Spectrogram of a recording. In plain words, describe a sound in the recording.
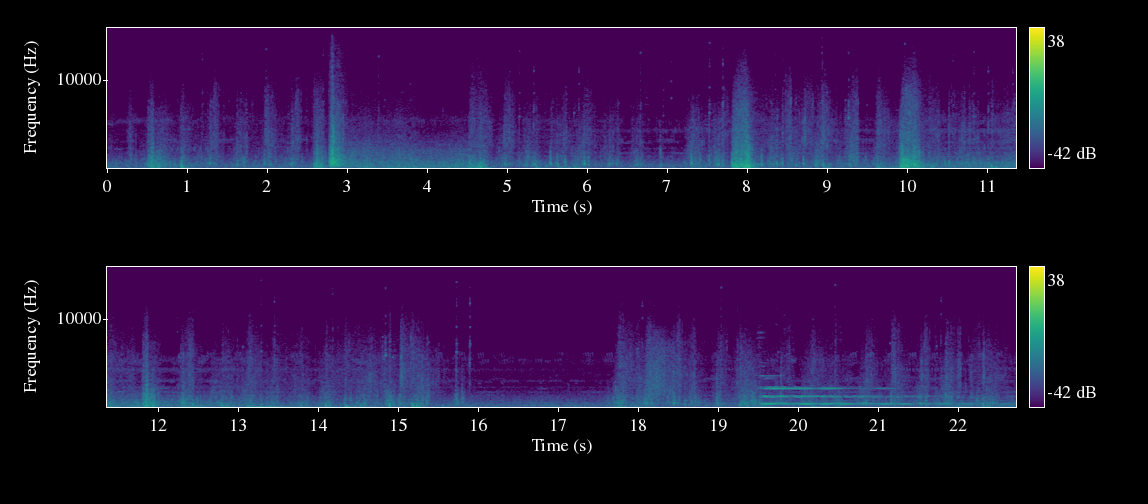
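Footsteps patter through grass.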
